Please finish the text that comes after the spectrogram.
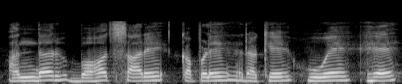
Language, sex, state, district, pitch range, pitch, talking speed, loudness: Hindi, male, Madhya Pradesh, Dhar, 165-185 Hz, 175 Hz, 105 wpm, -15 LUFS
